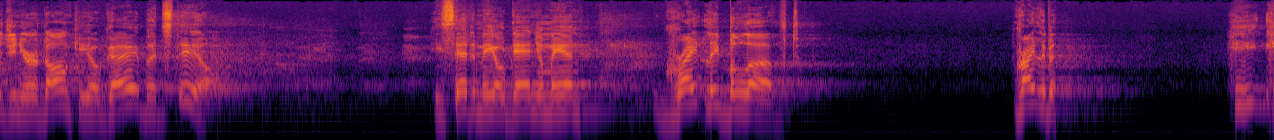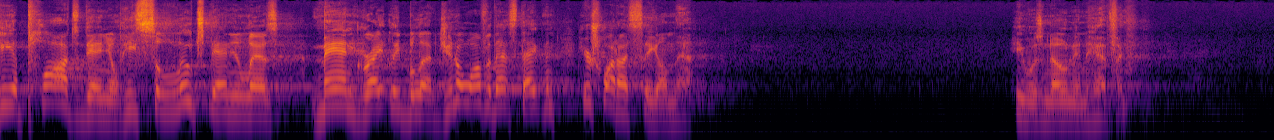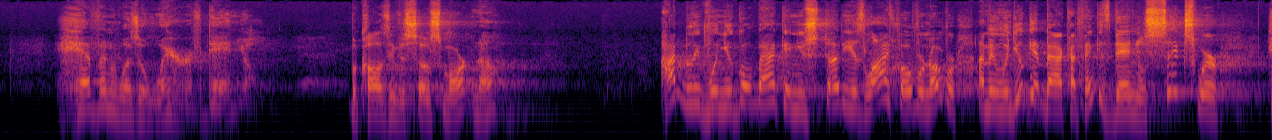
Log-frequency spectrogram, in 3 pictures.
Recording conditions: large echoing room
